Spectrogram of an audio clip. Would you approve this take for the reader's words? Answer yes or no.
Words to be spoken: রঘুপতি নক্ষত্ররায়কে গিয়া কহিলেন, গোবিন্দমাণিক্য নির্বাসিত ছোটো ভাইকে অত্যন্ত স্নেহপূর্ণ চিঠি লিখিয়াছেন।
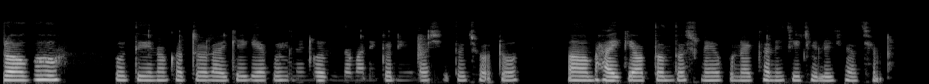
no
